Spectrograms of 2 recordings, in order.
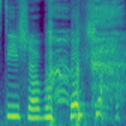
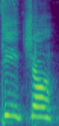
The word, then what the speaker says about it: Techa: Teacher. Techa, Techa, everything. No. I accept all, but the I best stay with pronunciation is Techa. But you know me, you can't do teacher.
